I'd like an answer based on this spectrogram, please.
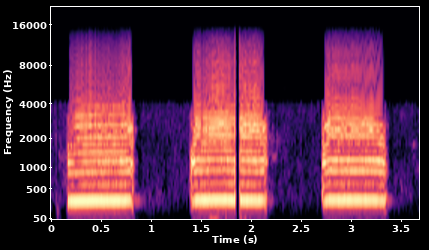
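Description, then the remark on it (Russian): A child, asked to show again how they can hum, hums with a closed mouth three times, each a steady, fairly loud, mid-pitched tone lasting over half a second, separated by short silences. There is no talking. “Еще раз покажи, как ты умеешь мычать.”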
